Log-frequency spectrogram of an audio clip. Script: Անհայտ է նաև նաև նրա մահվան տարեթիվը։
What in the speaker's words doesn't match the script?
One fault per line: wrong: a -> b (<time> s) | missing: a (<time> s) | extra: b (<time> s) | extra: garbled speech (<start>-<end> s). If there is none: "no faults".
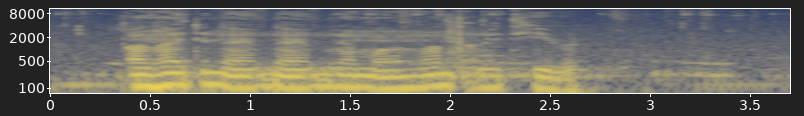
no faults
